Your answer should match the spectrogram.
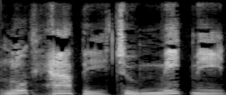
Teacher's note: meet me 这块呢 Look happy to meet me 这块 You look happy to look 是失去爆破的，大家注意这一点哦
